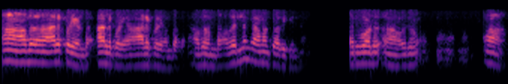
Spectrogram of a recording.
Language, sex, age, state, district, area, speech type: Malayalam, male, 60+, Kerala, Kollam, rural, conversation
